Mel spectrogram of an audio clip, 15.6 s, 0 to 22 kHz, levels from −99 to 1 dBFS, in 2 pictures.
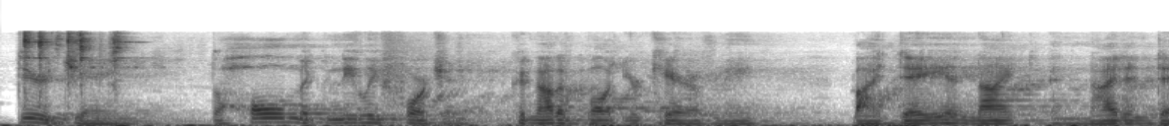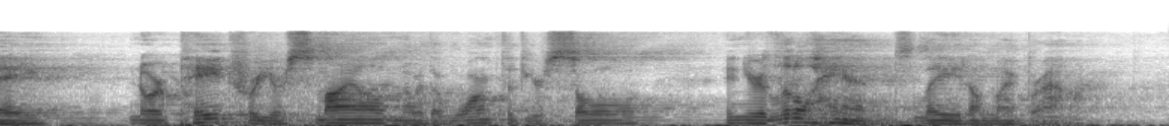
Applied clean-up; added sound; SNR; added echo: none; Cutlery, silverware; -1 dB; reverberation time 2.5 s.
